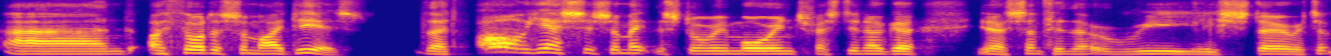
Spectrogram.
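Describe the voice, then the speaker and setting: A man's fairly high, very fast voice with a British accent and ordinary pitch variation, dry and close with no echo over a quiet background. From UK. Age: 60s. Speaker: author. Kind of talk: interview. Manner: halting.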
